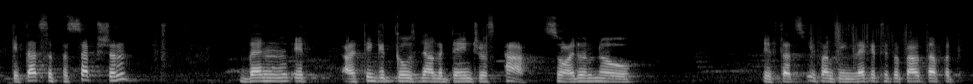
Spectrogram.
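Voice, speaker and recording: This man speaks with a German accent. His fairly high pitch shows ordinary variation. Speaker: literary translator. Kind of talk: discussion with audience. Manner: halting, repeats words.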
